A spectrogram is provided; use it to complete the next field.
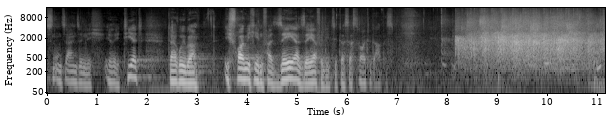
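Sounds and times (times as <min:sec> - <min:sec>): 
speech: 0:00.0 - 0:07.0
audience applause: 0:07.9 - 0:11.1.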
